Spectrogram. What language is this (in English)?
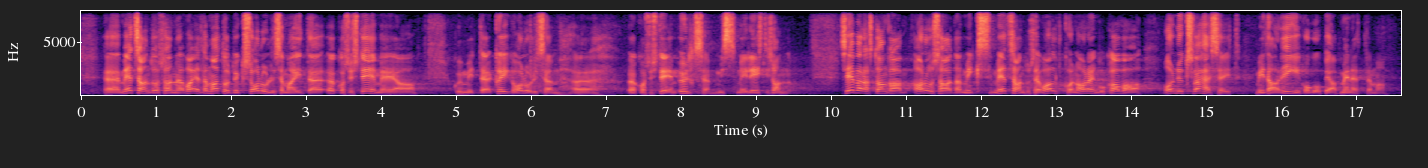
Estonian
